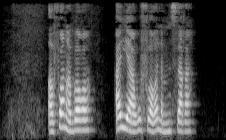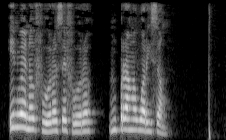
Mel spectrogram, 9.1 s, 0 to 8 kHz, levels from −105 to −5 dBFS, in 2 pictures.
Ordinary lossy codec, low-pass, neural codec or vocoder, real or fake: AAC, 48 kbps; 7.2 kHz; none; real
